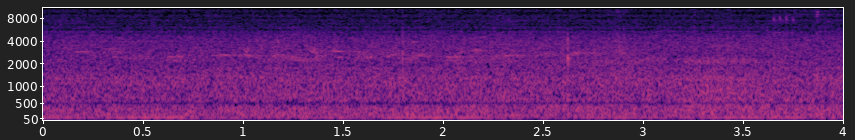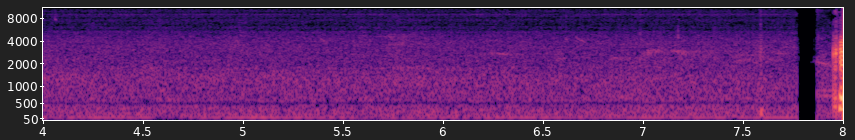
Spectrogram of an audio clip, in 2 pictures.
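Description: Faint, steady outdoor background hiss with no distinct source, ending in a loud spoken 'okay' right at the close.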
